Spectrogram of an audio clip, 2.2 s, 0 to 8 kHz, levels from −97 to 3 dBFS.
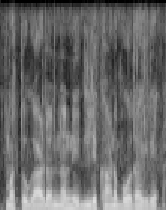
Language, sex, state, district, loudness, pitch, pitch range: Kannada, male, Karnataka, Koppal, -17 LUFS, 115 Hz, 110-125 Hz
